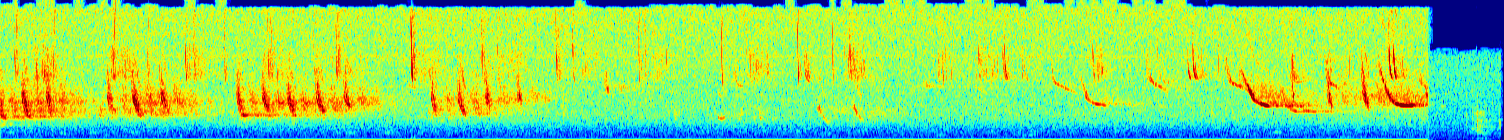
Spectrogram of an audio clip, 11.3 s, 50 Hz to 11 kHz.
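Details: A maternity colony of common pipistrelles at the Chambord hunting reserve, France, in July 2019 gives a dense chatter of social calls: sharp, quick, overlapping chirps and downward-sweeping trills over a steady hiss that stops abruptly at the end.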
